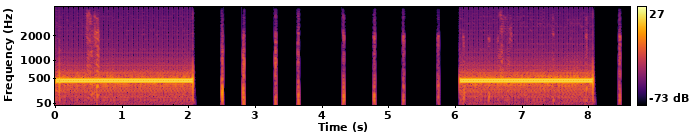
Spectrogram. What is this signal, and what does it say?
Ringback tone (North America), 440 + 480 Hz.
